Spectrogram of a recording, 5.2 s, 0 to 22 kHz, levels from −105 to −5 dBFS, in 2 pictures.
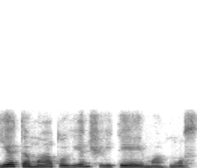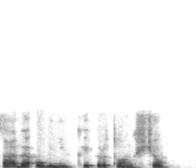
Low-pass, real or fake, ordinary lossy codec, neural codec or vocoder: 7.2 kHz; real; Opus, 32 kbps; none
